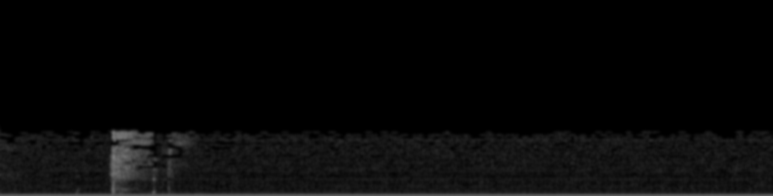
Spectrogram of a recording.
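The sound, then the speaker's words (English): A short cough, followed by a softer second one, breaks the quiet of a room. A steady low electrical hum runs underneath throughout, and no one speaks. “Now I'm making everybody cough.”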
